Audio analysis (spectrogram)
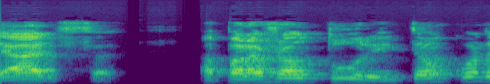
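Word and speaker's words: ἄλφα: A gente fala mais alfa, mas é arfa.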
